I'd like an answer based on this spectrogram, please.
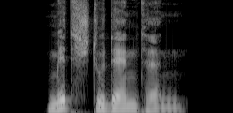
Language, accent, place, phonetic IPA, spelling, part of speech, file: German, Germany, Berlin, [ˈmɪtʃtuˌdɛntɪn], Mitstudentin, noun, De-Mitstudentin.ogg
- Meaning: fellow student (female)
